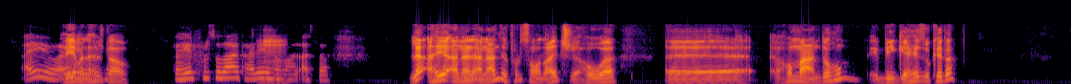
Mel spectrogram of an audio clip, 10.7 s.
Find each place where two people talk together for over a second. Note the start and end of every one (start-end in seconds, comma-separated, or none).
none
